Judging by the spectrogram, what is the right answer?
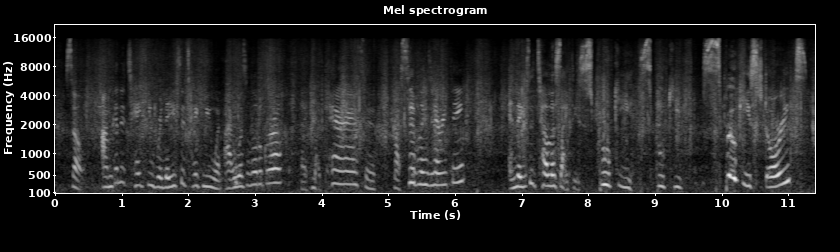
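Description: A woman speaks in a dry recording without echo, heavy noise loud behind her. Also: moderate pace. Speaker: storyteller parent. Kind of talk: casual vlog storytelling. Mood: spooky, playful alarm. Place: open country.

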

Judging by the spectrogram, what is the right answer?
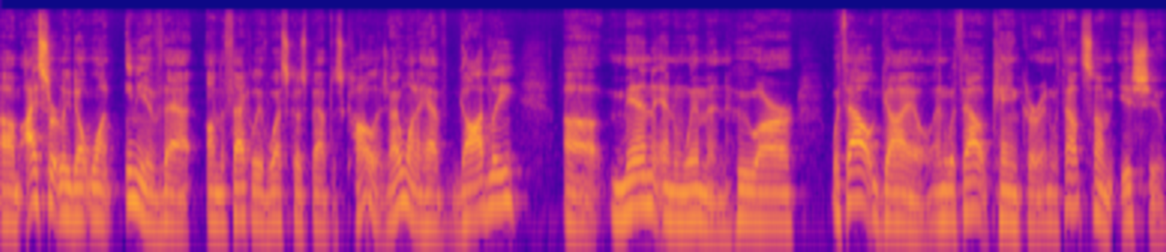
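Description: The room is quiet. A man speaks at a medium tempo, his intonation lively. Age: 50s. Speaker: pastor and college president hosting podcast. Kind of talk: casual chat. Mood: earnest, passionate. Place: studio.

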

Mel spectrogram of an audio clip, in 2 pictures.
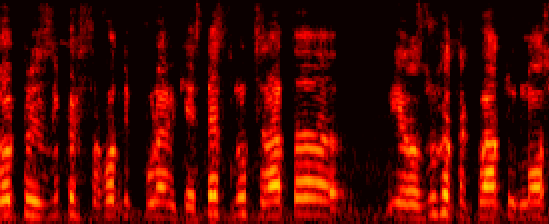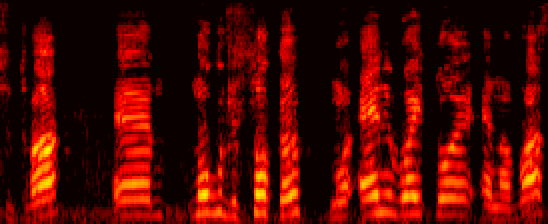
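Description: Speaking with an Eastern European accent, a man has a high pitch, a bright, sharp tone and ordinary pitch variation in a dry sound with no echo. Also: moderate pace. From Bulgaria. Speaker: rapper and political commentator; political commentator. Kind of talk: casual chat. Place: car. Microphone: video call.

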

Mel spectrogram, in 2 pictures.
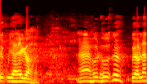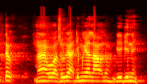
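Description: A man's high-pitched voice at a moderate pace, broken by long, frequent pauses, over light background noise. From Thailand. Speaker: religious teacher. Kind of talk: religious lecture. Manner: animated. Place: hall. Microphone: podium.

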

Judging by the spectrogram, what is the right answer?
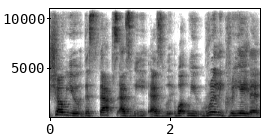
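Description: A woman speaks at a moderate pace. Room echo can be heard. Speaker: co-host. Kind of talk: talk show commentary. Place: office.

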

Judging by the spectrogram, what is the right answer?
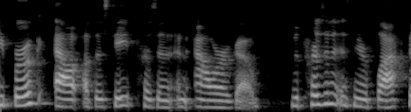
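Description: Reading aloud in a natural voice, the speaker uses ordinary pitch variation over a quiet background.

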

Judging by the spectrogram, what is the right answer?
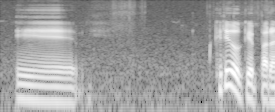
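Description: The recording has a dry sound with no echo, carrying a man's fairly low-pitched voice. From Saladas, Corrientes, Argentina; Corrientes, Argentina. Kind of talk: interview. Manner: halting, many repetitions and fillers. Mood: calm, measured. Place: garden.

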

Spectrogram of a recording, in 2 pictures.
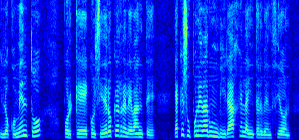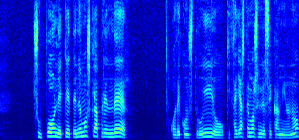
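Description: With lively intonation, a woman speaks in a slight Navarrese accent. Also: moderate pace. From Navarre, Spain (Tafalla); Navarre, Spain. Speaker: gender studies lecturer and researcher; gender studies lecturer. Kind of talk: conference talk. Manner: hesitant, many fillers. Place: hall. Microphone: lapel.

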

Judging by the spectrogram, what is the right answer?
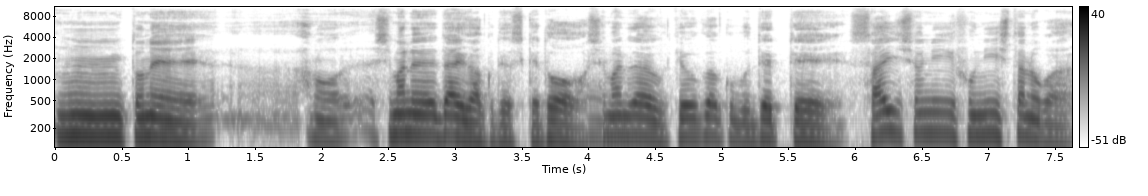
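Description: A man's fairly high voice with a dark, mellow tone, ordinary pitch variation and a fairly slow pace. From Shimane, Oda; Shimane. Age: 70s. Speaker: retired teacher. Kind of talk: interview. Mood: relaxed, friendly reminiscing. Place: home room. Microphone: lapel.

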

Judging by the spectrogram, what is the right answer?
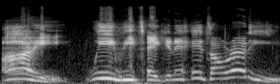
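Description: A fairly high, fairly slow put-on character voice. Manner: shouting, alarmed.

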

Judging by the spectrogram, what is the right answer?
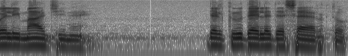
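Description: The sound is dry with no echo. A man speaks at a very slow pace with ordinary pitch variation. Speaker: pope. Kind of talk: Sunday Angelus address to a crowd, religious address. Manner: calm, solemn. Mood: calm, solemn. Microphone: podium.

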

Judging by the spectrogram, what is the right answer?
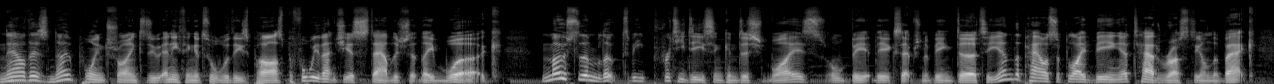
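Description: With music in the background, a man speaks at a fairly low pitch, using lively intonation and hardly any pauses. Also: fairly quick pace. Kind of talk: tutorial commentary.

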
